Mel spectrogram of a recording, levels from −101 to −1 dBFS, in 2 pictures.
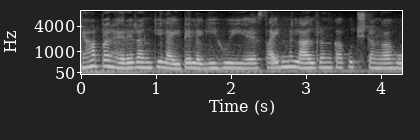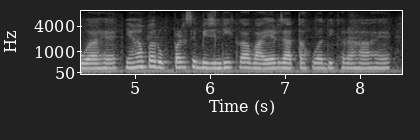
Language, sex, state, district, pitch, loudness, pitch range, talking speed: Hindi, female, Bihar, Saran, 200 Hz, -32 LUFS, 195-215 Hz, 210 wpm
